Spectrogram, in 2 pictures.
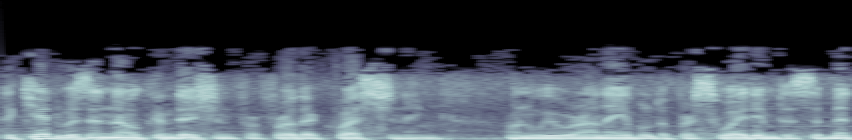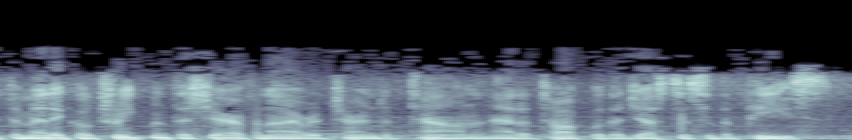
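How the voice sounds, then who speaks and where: An actor playing a calm, shrewd Texas Ranger in 1950s radio drama, speaking in terse, deliberate lines. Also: male voice, low voice, over music, natural voice. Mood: narrating. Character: Texas Ranger, a calm, shrewd, methodical lawman who narrates. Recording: dull, noisy old radio recording.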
